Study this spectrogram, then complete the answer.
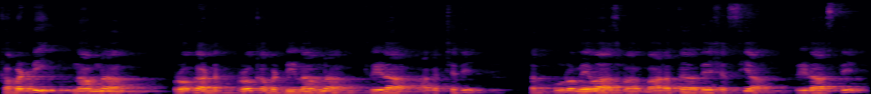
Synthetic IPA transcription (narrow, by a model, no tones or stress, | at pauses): kɐbɐɖːinaːmnɐpɾoːkɐɖɐpɾoːkɐbɐɖːinaːmnɐkɾiːɽaːaːkɐtːʰɐt̪i | t̪ɐt̪̚puːɾʋɐmeːʋaːsmɐːbʱaːɾɐt̪ɐd̪eːʃɐsjakɾiːɽaːst̪i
